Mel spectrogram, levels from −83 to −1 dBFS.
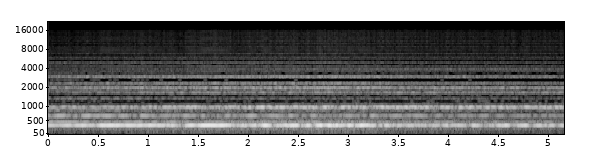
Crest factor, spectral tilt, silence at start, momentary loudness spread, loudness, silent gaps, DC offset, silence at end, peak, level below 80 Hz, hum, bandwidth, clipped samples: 12 dB; -5 dB/octave; 0 s; 7 LU; -17 LUFS; none; under 0.1%; 0 s; -6 dBFS; -58 dBFS; none; 9.2 kHz; under 0.1%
